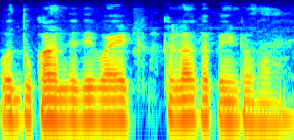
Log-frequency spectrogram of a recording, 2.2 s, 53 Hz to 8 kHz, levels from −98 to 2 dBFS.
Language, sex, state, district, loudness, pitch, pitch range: Hindi, male, Uttar Pradesh, Shamli, -22 LUFS, 115 Hz, 105-115 Hz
